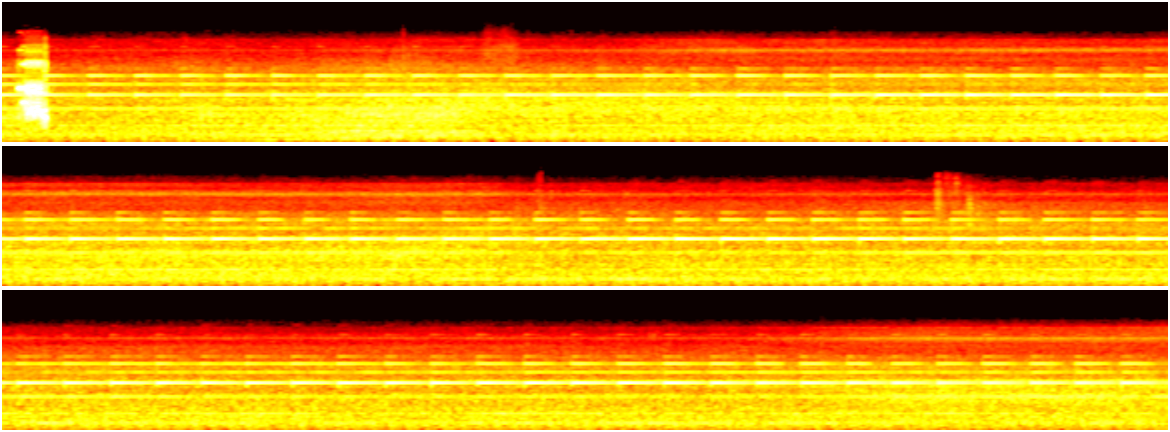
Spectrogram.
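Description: Railroad grade-crossing warning bell ringing steadily at about two strokes a second, with a low steady hum underneath.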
